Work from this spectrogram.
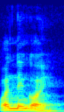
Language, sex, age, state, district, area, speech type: Goan Konkani, male, 30-45, Goa, Salcete, urban, spontaneous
